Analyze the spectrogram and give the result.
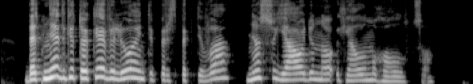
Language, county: Lithuanian, Panevėžys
